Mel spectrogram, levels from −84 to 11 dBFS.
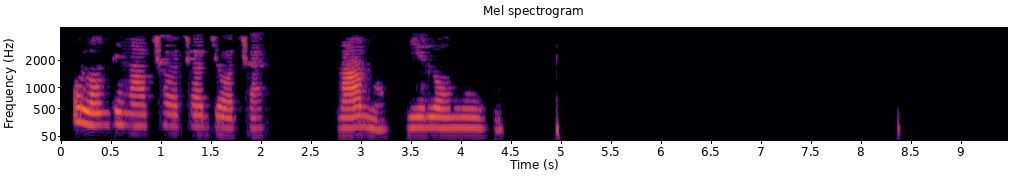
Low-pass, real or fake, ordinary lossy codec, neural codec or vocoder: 3.6 kHz; real; MP3, 16 kbps; none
